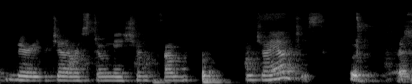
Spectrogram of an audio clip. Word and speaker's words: Jayanti: $25 for each, a very generous donation from the Jayantis. Good. And how we- Second that. Yes. Thank you very much. How do you pronounce their names?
